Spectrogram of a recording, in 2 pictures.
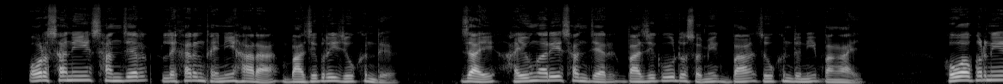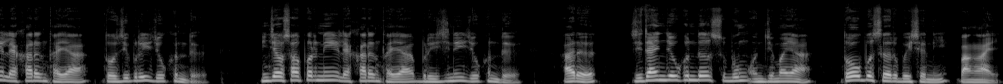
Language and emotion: Bodo, neutral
